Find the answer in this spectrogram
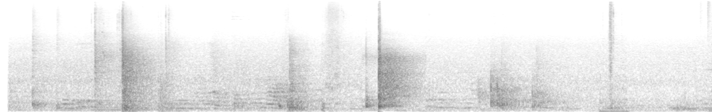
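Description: Scattered knocks and thuds in a bare room, each ringing out briefly; the two loudest come about two and six seconds in.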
